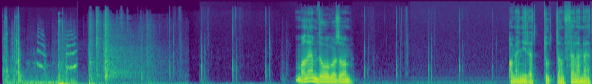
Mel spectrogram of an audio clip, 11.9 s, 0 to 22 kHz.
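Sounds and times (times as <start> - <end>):
door creaking open with squeaky hinge whine: 0.1 - 3.8
speech: 5.9 - 7.1, 10.4 - 11.8.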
